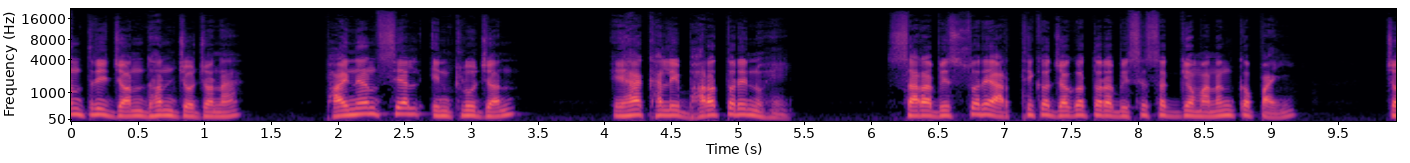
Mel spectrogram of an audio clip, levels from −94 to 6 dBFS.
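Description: Generation loss runs through the whole recording. The speech sounds swirly, smeared and hollow, and consonant attacks blur. The likely cause is repeated MP3 re-encoding, around four passes, each adding fresh noise and spectral holes. The character is worse than 128 kbit/s alone would explain, with nothing above 21.1 kHz.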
